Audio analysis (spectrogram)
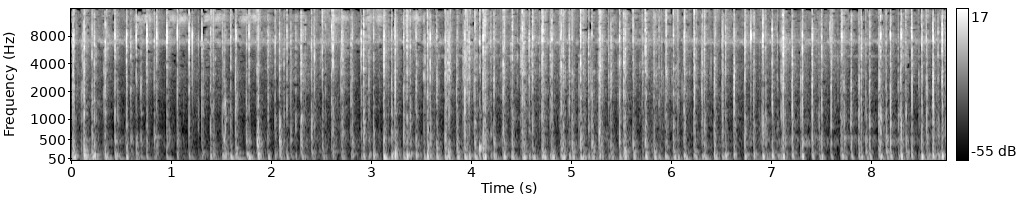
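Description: A clear PET water bottle with a teal label, partly filled with water, is held in the hand and rapidly tapped with fingertips and nails. A quick, continuous run of short, dull taps with a low, hollow thump sounds steadily throughout, each tap dying away almost instantly.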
